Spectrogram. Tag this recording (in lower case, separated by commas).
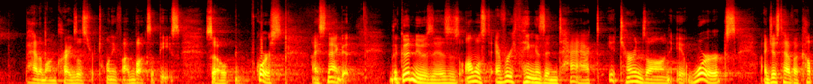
speech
